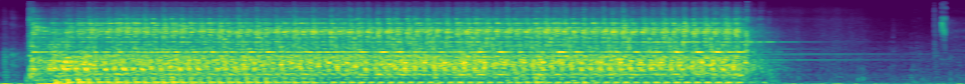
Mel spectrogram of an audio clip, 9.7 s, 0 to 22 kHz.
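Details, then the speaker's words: Roughly 50-year-old snowmobile, barn-stored since 2003, on electric start while still flooded: the starter whirs with fast chatter about seven seconds and cuts out. The engine fires once but won't continue; the starter seems to kick out. "Well, the starter's kicking out, but the weight of the flywheel and everything moving and it spinning should lead into the next ignition cycle, but it's like it only gets one shot."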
